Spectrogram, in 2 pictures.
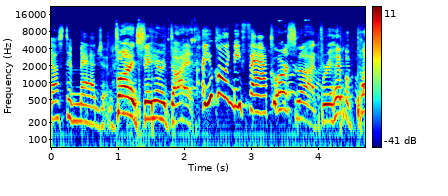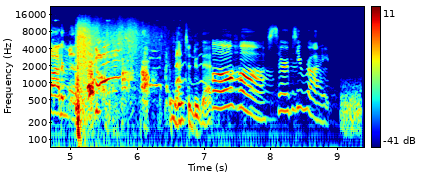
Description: Young male voice dialog with young female voice followed by a slap and a dog whimper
